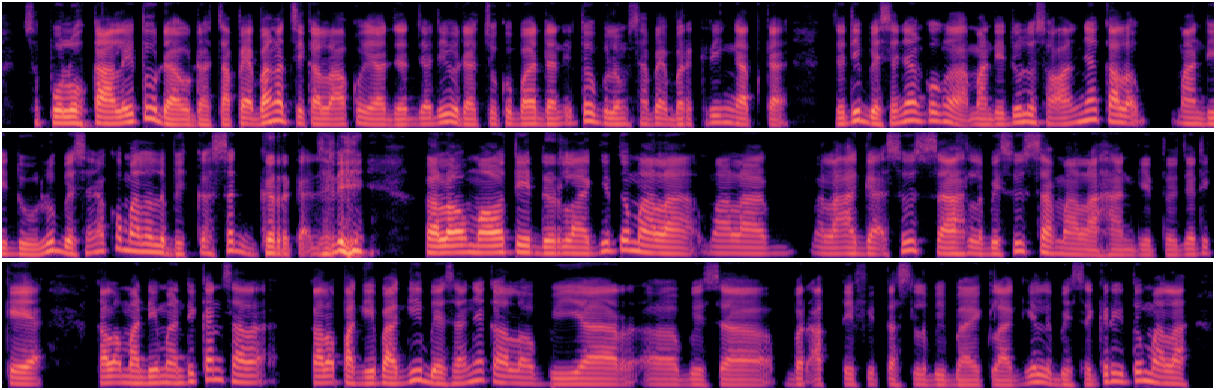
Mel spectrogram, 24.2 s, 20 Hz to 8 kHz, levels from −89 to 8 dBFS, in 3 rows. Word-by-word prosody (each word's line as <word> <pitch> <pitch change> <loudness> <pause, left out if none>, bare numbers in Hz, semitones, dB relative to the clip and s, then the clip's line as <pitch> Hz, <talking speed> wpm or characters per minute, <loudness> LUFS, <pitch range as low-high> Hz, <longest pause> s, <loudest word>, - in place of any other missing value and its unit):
10 150 -1 +4
kali 150 +3 +5
itu 245 +6 +3
udah 120 - +4
udah 115 0 -2
capek 125 +3 +1
banget 210 - +5
sih 145 - -1
kalau 125 -3 +1
aku 125 +4 -3
ya. 120 -2 +1
Ja 120 +1 -2
jadi 130 +7 -1
udah 120 -4 -2
cukup 130 0 -1
badan 130 0 0
itu 195 +8 0
belum 130 -7 -1
sampai 130 +2 -4
berkeringat 135 +2 -2
Kak. - - -3 0.3
Jadi 135 +9 0
biasanya 145 - +2
aku 200 - +1
nggak 170 -3 0
mandi 125 +1 -3
dulu, 170 +1 +1
soalnya 185 +6 -1
kalau 180 -7 +1 0.2
mandi 135 -2 -3
dulu 130 - 0
biasanya 155 +7 -1
aku 250 - -2
malah 185 -5 +3
lebih 130 -5 -2
ke 155 - -4
seger, 150 - 0
Kak, - - -7
jadi 190 +10 +7 0.4
kalau 160 +1 +8
mau 160 0 +7
tidur 150 -4 +2
lagi 145 +7 0
tuh 225 - +3
malah 150 -9 +2
malah 145 -2 -3 0.2
malah 135 -3 -5
agak 135 0 -4
susah, 190 -10 0
lebih 135 0 -2
susah 175 -4 -1
malahan, 115 -3 -3
gitu. 110 0 -9
Jadi 125 +5 -7
kayak, 130 -3 +1 0.3
kalau 155 +1 +2
mandi-mandi 150 +3 0
kan 235 +5 0
sa 170 -7 -1 0.2
kalau 155 +1 0
pagi-pagi 145 +7 +1
biasanya 145 - -1
kalau 155 -8 -2
biar, 125 -1 -2
eee, 120 -1 -6
bisa 115 -1 -4
beraktivitas 120 -2 -8
lebih 115 -2 -7
baik 110 -1 -5
lagi, 110 +7 -4
lebih 130 -9 -4
seger 115 - -4
itu 185 +3 -3
malah 140 - -1
140 Hz, 185 wpm, -22 LUFS, 125-160 Hz, 0.4 s, kalau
